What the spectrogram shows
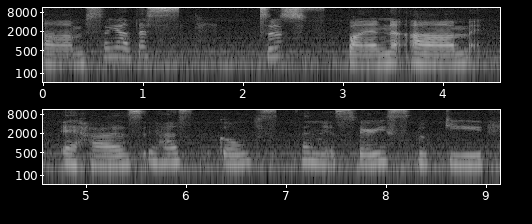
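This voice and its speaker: Amid noticeable background noise, a woman at a medium pitch talks at a very slow pace with long, frequent pauses and ordinary pitch variation. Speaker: book reviewer. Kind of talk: casual chat. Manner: halting.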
